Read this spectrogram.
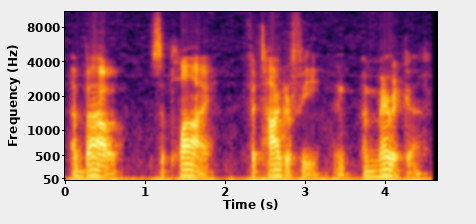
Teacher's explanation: a completely unstressed vowel found abundantly in English basically if you relax your entire mouth and make a noise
